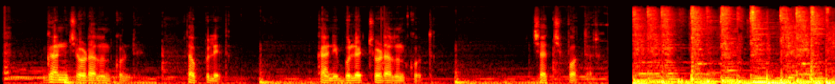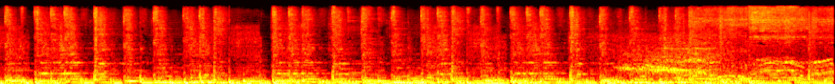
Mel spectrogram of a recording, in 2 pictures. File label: mass dialogue, telugu; athadu; mahesh babu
